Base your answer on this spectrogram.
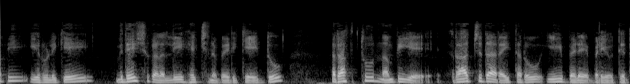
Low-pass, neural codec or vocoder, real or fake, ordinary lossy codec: none; none; real; none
